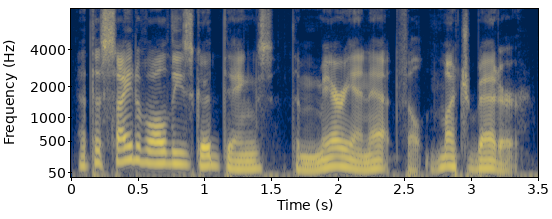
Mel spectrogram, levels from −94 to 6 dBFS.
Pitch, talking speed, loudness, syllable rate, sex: 120 Hz, 225 wpm, -16 LUFS, 5.6 syllables/s, male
